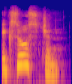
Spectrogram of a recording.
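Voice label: "exhaustion", British English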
